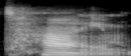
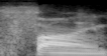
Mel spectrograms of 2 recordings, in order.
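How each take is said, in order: First: The word starts with a plain t sound. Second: The word starts with a th sound. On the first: The speaker calls it right. "it's pronounced time with a, a silent uh, uh, H" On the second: The speaker calls it wrong. "for me, I pronounce it thyme"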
